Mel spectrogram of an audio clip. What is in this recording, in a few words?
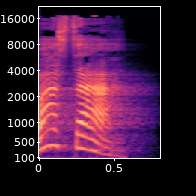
faster, echo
